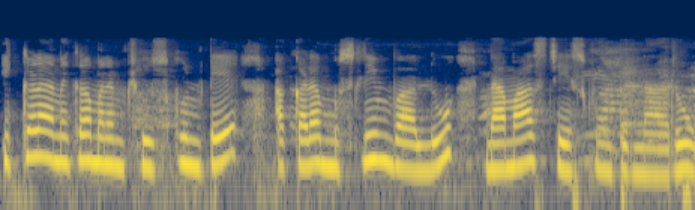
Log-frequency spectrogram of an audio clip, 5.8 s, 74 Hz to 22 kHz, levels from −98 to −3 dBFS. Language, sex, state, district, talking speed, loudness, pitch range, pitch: Telugu, female, Andhra Pradesh, Srikakulam, 95 wpm, -14 LUFS, 225-275 Hz, 245 Hz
